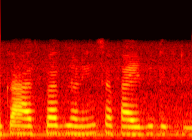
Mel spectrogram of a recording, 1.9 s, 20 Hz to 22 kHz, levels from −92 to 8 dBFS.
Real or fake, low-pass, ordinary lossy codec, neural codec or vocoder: real; 7.2 kHz; none; none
